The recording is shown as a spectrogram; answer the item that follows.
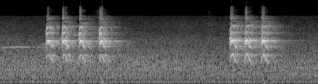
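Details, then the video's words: European green woodpecker at a bath, drinking and bathing, filmed through a window: two quick runs of harsh, ringing notes, four then three, each note slightly falling, against a constant hiss. "Pic vert 2016 european green woodpecker picus viridis 1 30mn 1080p with songs bird"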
